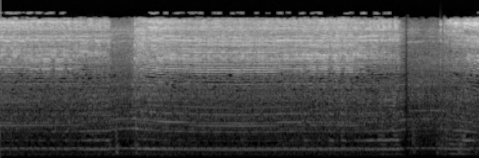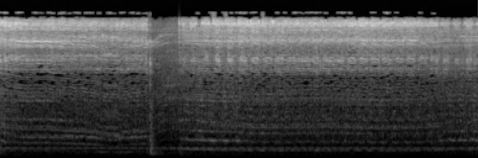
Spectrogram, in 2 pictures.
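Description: Angle grinder grinding a steel hammer head: a steady high hiss of abrasive on steel over the grinder motor's whine. The grinding dips briefly three times, about a second and a half in, around five seconds and around eight seconds.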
